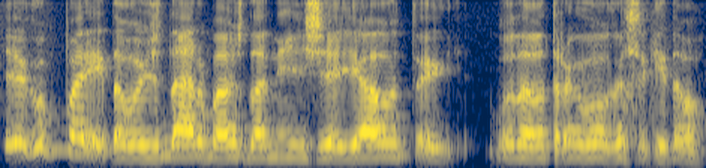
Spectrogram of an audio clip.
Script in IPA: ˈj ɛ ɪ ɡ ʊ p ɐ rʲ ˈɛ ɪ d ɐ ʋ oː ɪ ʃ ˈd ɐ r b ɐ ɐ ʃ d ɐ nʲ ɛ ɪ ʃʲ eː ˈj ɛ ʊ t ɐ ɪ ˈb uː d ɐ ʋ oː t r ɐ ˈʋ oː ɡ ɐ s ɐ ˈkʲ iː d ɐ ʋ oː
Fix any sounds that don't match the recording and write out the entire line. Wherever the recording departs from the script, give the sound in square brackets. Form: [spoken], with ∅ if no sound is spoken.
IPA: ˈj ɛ ɪ ɡ ʊ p ɐ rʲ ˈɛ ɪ d ɐ ʋ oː ɪ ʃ ˈd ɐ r b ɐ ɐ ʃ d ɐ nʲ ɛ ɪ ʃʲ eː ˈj ɛ ʊ t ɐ ɪ ˈb uː d ɐ ʋ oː t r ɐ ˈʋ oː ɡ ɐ s ɐ ˈkʲ iː d ɐ ʋ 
